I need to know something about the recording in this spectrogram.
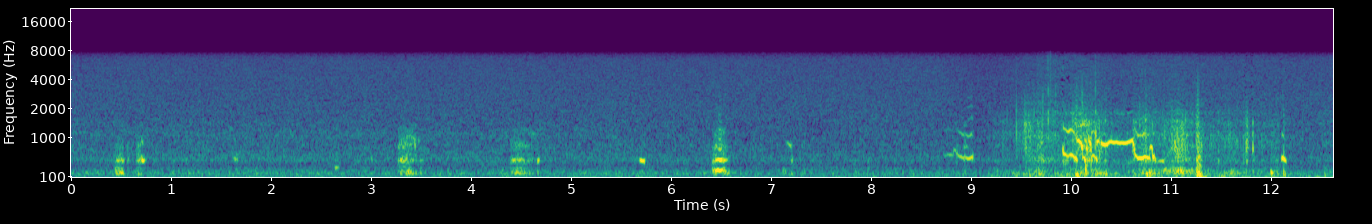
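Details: Black bear cubs out of the den with their mother, exploring on April 2, 2012: a string of brief soft squeaks, then a louder burst of warbling, wavering squeals near the end.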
